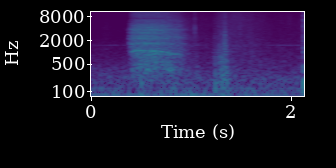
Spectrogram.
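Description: A man's short, breathy exhale like a sigh, about half a second long, followed by a fainter brief sound.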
